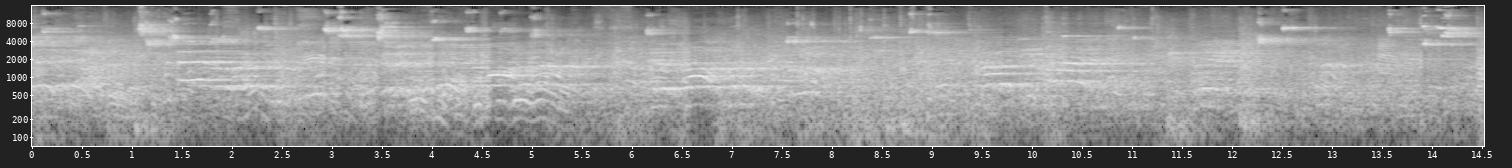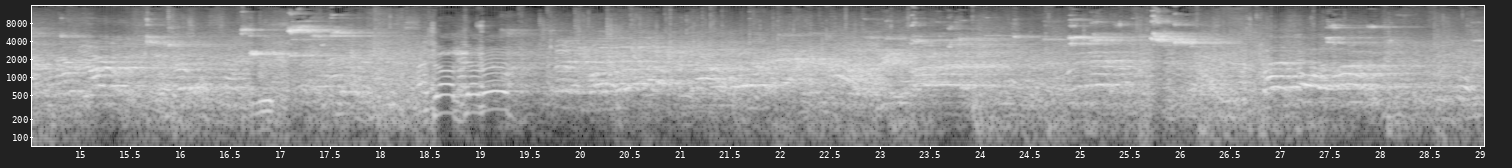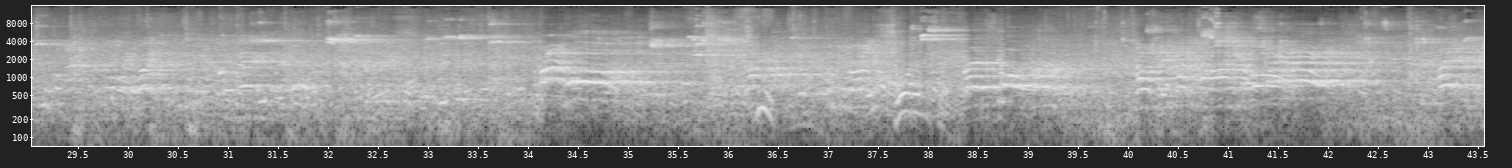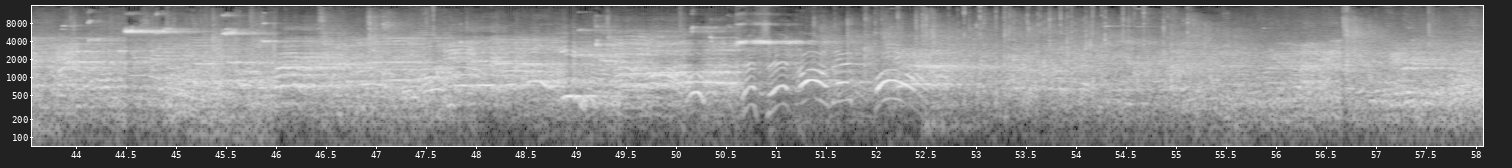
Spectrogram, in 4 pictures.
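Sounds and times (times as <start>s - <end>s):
sneaker squeaks: 0.0s - 9.5s, 10.1s - 18.1s, 22.8s - 34.0s, 35.1s - 36.9s, 37.6s - 38.4s, 39.6s - 41.3s, 42.2s - 47.3s, 49.0s - 51.5s.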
